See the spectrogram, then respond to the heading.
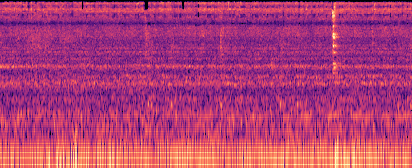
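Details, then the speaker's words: Walk-in freezer evaporator fans after coil ice buildup, fan cycle delay and defrost termination switch installed, starting after defrost: steady low hum and even airflow, no rubbing or rattle, still at low speed; normal operation. "Now it should kick to high speed. Huh, because they're definitely still running low speed and we're cooling, but yeah, they'll ramp up."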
